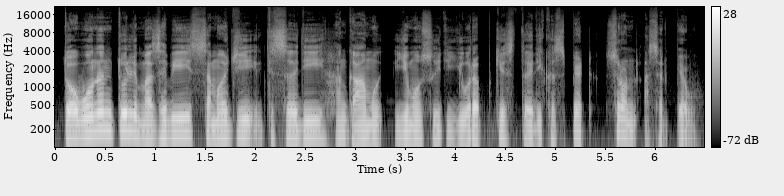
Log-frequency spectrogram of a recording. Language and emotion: Kashmiri, neutral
